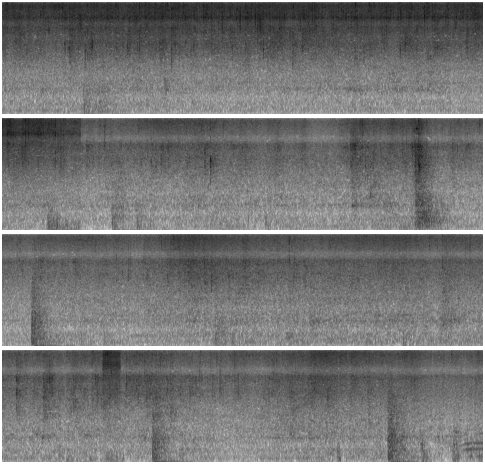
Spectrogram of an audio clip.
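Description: Heavy rain pouring in strong, swirling wind, a steady rushing hiss broken about five times by sudden short low gusts buffeting the microphone.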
